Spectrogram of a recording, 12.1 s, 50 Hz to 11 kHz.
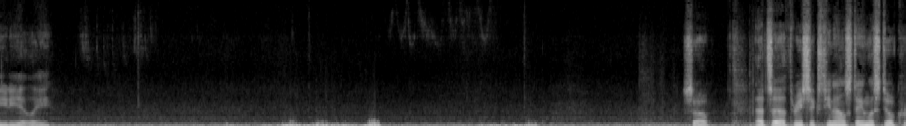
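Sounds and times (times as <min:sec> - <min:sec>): muffled microphone rumbling: 0:03.0 - 0:05.2, 0:06.3 - 0:07.3.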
